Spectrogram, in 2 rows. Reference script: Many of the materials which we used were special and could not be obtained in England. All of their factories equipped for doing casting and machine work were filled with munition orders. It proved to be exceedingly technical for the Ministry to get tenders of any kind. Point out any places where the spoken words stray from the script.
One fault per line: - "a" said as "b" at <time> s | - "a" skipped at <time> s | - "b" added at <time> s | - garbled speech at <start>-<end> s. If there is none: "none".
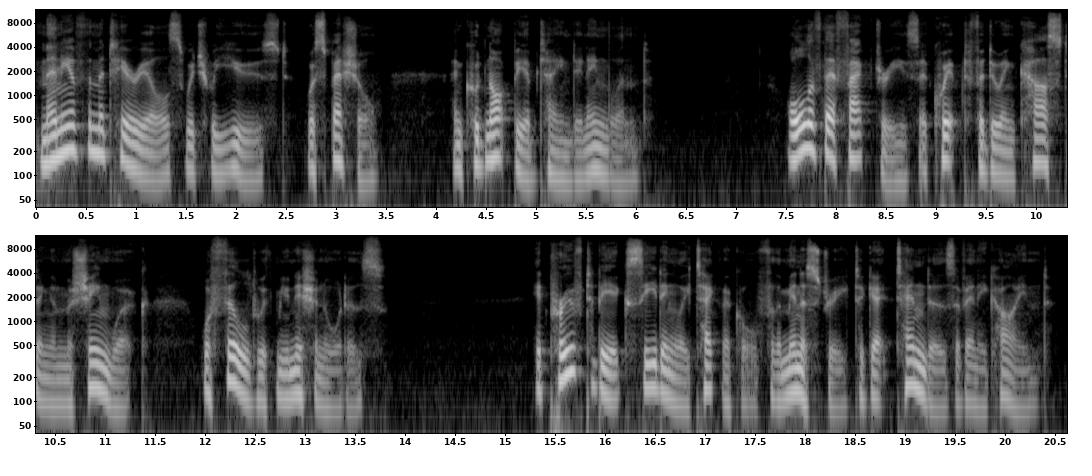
none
